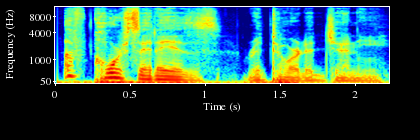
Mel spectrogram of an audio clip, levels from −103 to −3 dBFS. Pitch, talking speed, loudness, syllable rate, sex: 100 Hz, 160 wpm, -20 LUFS, 5.1 syllables/s, male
